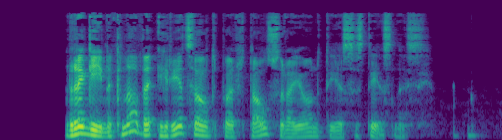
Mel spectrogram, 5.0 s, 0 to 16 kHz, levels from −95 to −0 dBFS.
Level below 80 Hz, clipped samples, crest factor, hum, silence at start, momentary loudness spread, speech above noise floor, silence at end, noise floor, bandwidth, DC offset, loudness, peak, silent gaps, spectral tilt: -60 dBFS; under 0.1%; 24 dB; none; 0.65 s; 19 LU; over 67 dB; 0.8 s; under -90 dBFS; 11.5 kHz; under 0.1%; -23 LUFS; 0 dBFS; none; -4.5 dB/octave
